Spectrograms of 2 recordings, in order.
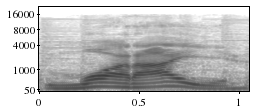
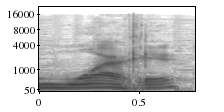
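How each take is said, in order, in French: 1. Le nom est prononcé soigneusement, comme il est écrit. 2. Le nom est prononcé négligemment, à la française.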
